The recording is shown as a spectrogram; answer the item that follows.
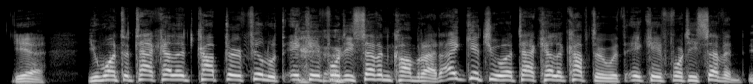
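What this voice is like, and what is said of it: Bad put-on Russian accent. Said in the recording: “That has to be the worst Russian accent I've ever heard.”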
